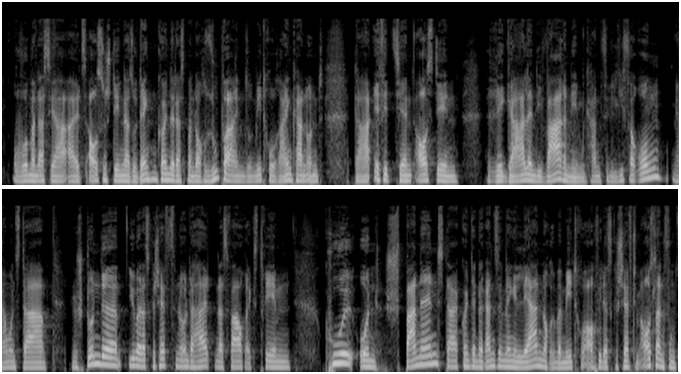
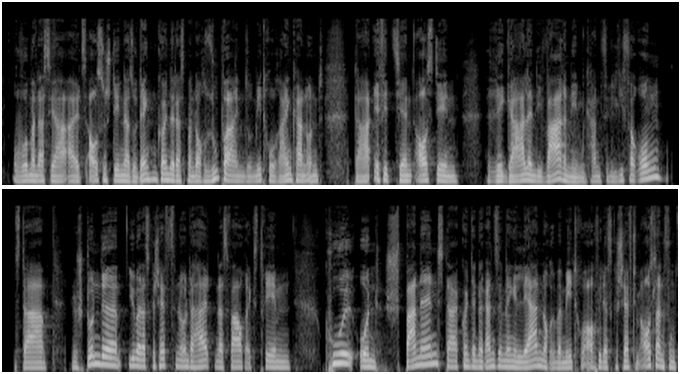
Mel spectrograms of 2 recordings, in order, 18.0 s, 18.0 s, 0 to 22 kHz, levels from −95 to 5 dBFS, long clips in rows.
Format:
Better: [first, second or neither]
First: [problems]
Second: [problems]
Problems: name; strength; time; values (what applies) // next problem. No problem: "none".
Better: first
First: none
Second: audio cutting out; at 9 s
